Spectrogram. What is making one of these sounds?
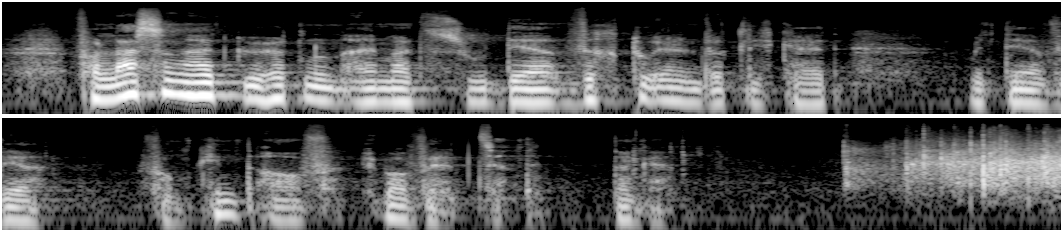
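An elderly man speaks calmly into a microphone in an echoing hall.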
